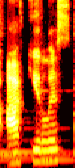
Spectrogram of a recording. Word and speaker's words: Oculus: They have an Oculus.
